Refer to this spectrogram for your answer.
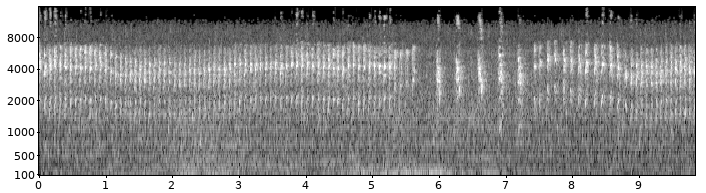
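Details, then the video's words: Golden grasshopper, recorded for training songbirds, in long-shot style: a rapid, steady, buzzy pulsed trill that breaks into separate choppy bursts around the middle before the continuous buzzing resumes. "Belalang Emas Nembak Panjang"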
